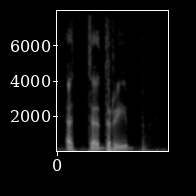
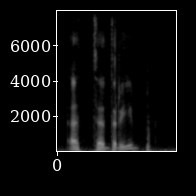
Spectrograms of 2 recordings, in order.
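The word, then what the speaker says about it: التدريب: So this word, okay, at-tadrib, okay, this word, which is pronounced like that, at-tadrib, means the training.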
